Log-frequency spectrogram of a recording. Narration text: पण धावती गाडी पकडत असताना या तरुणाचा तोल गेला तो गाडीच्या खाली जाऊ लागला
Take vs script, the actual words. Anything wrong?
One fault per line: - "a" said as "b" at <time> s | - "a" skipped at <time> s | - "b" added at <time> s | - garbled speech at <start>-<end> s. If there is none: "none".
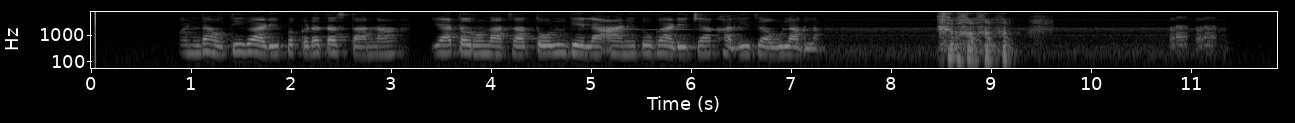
- "आणि" added at 5.2 s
